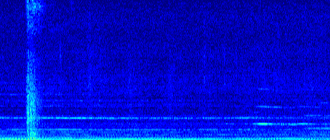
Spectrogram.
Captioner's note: truck door bangs; soft eerie music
